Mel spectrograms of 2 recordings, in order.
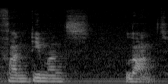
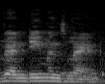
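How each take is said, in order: First: The name is pronounced the Dutch way. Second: The name is pronounced the English way.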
